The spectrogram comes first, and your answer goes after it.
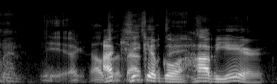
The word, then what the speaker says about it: Javier: yeah he kept going javier is spelled with the j but it's pronounced with an h yeah but it's no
